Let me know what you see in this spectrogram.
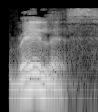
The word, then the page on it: rayless: British English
